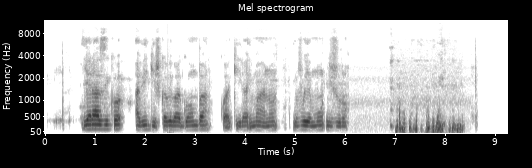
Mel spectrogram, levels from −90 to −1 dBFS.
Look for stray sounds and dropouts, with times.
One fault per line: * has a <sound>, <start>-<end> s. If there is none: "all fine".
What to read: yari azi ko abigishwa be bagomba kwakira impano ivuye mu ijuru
* has a laugh, 6.9-8.4 s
